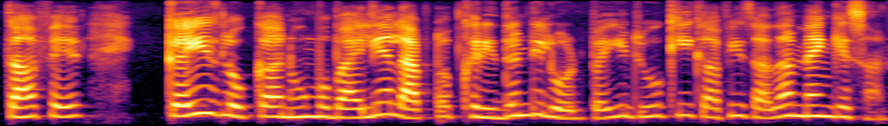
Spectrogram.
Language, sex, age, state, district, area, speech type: Punjabi, female, 18-30, Punjab, Fatehgarh Sahib, urban, spontaneous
